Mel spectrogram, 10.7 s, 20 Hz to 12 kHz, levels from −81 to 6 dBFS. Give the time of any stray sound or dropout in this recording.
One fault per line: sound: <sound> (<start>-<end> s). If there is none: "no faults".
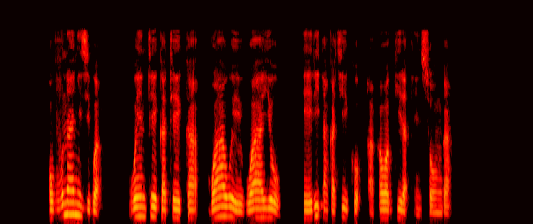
no faults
